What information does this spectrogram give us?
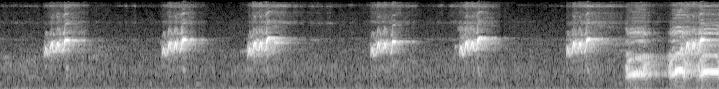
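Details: Lure song of a Ruby-throated bulbul for bird trapping, given as short whistled phrases repeated at a steady pace of about one every second. The last phrase runs into a richer, lower warbled note. The background is quiet.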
